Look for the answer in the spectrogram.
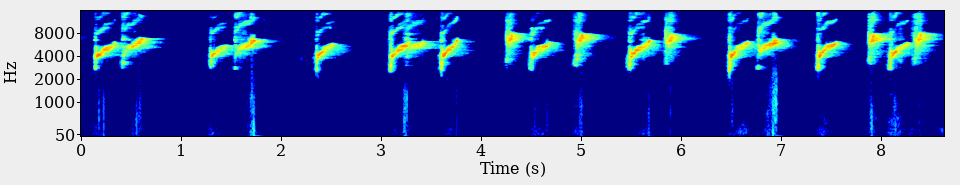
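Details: {'caption': 'A steady run of bright, upslurred chips from a male purple-throated sunbird, recorded as a trapping lure song; notes are often doubled, sometimes with a higher variant, continuing for the whole stretch.'}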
